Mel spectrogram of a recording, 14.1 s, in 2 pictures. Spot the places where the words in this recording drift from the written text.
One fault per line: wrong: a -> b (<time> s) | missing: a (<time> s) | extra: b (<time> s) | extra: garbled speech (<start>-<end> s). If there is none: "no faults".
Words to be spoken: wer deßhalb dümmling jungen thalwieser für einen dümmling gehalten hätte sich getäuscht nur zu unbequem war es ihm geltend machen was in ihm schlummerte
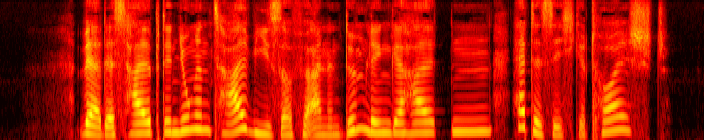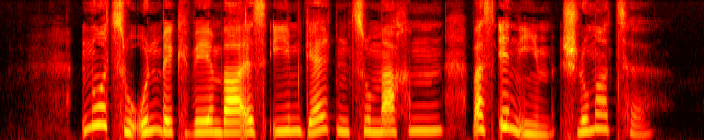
wrong: dümmling -> den (1.6 s)
extra: zu (10.6 s)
